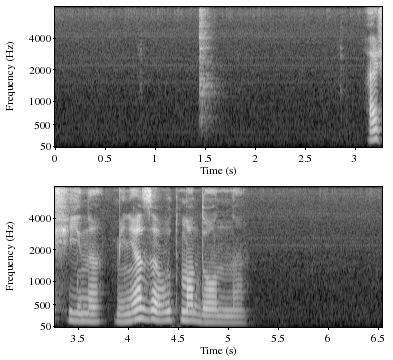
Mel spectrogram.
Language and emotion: Russian, neutral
